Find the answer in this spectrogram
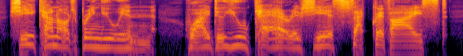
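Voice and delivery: creaky, rough, screeching creature voice. Narrator reads the creature answering Miss Moore, in a screeching doomed voice. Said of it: "it screeches in that doomed voice".

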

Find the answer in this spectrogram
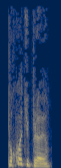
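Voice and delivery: usual speaking voice

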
